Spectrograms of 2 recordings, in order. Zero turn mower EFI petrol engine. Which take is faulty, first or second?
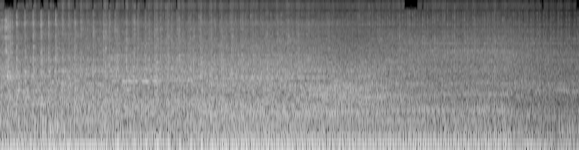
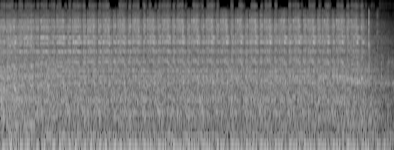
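second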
